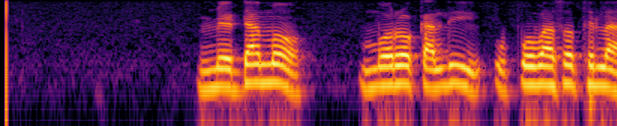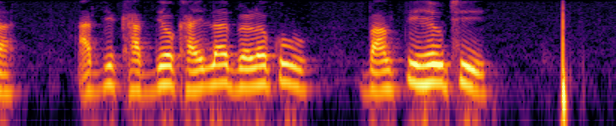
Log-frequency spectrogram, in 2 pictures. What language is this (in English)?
Odia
